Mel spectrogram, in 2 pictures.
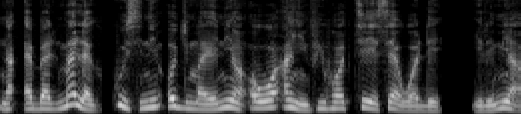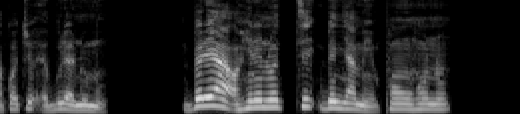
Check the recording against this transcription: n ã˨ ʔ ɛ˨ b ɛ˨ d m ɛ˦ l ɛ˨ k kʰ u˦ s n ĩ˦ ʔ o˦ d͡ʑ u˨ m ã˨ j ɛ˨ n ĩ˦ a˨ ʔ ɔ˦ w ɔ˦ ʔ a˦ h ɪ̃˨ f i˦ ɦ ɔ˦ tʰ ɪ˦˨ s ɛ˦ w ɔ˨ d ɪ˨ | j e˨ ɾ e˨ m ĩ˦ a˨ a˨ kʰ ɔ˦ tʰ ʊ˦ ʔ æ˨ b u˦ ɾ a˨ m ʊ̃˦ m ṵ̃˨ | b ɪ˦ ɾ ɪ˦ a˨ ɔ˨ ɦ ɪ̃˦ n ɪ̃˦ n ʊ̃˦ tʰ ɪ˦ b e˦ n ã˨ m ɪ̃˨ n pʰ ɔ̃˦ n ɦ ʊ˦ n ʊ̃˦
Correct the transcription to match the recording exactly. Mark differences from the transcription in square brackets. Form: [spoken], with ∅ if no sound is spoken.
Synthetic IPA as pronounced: n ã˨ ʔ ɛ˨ b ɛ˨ d m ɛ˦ l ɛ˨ k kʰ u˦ s n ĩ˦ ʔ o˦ d͡ʑ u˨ m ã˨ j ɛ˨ n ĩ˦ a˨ ʔ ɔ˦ w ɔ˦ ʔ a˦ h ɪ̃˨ f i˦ ɦ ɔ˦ tʰ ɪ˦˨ s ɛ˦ w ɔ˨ d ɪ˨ | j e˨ ɾ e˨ m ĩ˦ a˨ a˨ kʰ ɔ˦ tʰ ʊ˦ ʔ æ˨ b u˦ ɾ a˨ [n] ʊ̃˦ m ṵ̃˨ | b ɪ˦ ɾ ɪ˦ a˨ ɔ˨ ɦ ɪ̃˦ n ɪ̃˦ n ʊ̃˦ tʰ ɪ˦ b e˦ [ɲ] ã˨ m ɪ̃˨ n pʰ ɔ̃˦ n ɦ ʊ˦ n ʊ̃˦

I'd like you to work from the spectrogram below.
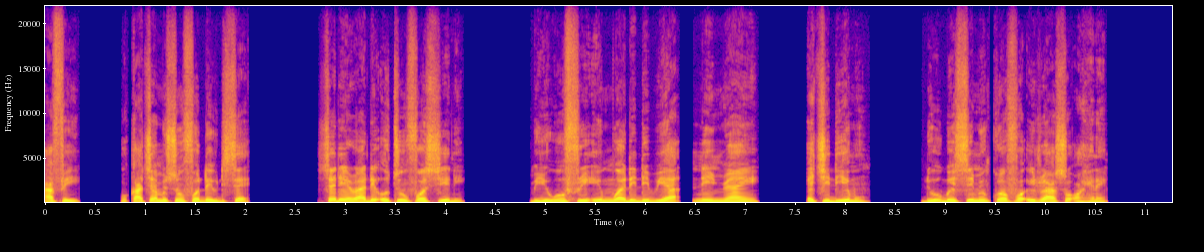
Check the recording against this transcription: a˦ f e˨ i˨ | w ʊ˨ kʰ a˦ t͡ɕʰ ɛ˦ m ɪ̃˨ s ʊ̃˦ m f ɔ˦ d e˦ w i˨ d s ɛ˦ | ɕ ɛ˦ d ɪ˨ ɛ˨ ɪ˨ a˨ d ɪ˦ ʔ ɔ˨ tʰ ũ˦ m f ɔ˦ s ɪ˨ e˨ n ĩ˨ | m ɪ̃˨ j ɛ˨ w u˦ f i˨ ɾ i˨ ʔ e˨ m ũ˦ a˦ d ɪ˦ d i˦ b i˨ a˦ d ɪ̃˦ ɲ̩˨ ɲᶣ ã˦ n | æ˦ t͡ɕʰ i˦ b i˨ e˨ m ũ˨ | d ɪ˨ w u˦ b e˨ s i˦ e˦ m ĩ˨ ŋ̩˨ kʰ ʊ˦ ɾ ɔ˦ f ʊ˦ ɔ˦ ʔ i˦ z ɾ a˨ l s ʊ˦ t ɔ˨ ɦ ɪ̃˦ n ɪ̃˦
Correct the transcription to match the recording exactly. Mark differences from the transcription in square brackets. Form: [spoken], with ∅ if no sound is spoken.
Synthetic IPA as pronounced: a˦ f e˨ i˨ | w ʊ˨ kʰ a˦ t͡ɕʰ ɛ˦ m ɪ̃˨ s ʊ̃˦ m f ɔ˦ d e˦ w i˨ d s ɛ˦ | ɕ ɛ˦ d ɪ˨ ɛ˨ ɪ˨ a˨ d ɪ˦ ʔ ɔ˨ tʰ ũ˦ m f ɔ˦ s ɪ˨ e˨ n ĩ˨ | m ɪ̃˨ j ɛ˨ w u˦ f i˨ ɾ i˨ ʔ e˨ m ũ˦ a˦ d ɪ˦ d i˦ b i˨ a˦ [n] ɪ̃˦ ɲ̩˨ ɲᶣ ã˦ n | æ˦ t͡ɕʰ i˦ [d] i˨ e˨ m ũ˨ | d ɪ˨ w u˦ b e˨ s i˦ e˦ m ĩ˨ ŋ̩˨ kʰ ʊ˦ ɾ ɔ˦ f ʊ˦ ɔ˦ ʔ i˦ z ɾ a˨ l s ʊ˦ [ʔ] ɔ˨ ɦ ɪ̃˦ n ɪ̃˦

